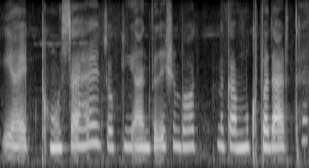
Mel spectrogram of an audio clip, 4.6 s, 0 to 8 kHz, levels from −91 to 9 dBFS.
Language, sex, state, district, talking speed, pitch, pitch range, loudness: Hindi, female, Bihar, Vaishali, 165 wpm, 270 Hz, 260-285 Hz, -18 LUFS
